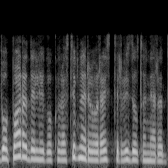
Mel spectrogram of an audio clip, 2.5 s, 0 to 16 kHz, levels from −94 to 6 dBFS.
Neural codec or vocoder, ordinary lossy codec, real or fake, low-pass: codec, 16 kHz, 8 kbps, FreqCodec, smaller model; Opus, 64 kbps; fake; 7.2 kHz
